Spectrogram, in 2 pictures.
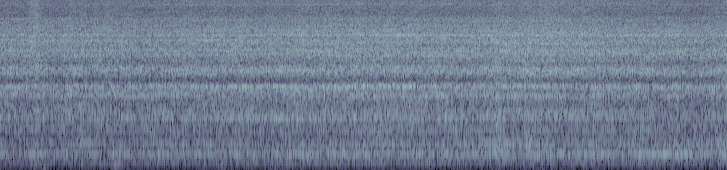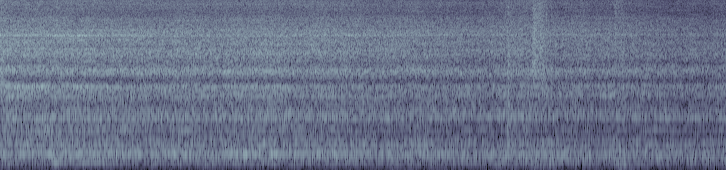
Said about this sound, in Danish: Ja, kaffen koger der. Godt, nu skal lytterne bare lige nyde det her. Vi skal være stille.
